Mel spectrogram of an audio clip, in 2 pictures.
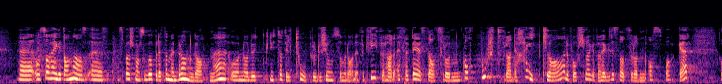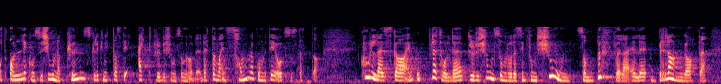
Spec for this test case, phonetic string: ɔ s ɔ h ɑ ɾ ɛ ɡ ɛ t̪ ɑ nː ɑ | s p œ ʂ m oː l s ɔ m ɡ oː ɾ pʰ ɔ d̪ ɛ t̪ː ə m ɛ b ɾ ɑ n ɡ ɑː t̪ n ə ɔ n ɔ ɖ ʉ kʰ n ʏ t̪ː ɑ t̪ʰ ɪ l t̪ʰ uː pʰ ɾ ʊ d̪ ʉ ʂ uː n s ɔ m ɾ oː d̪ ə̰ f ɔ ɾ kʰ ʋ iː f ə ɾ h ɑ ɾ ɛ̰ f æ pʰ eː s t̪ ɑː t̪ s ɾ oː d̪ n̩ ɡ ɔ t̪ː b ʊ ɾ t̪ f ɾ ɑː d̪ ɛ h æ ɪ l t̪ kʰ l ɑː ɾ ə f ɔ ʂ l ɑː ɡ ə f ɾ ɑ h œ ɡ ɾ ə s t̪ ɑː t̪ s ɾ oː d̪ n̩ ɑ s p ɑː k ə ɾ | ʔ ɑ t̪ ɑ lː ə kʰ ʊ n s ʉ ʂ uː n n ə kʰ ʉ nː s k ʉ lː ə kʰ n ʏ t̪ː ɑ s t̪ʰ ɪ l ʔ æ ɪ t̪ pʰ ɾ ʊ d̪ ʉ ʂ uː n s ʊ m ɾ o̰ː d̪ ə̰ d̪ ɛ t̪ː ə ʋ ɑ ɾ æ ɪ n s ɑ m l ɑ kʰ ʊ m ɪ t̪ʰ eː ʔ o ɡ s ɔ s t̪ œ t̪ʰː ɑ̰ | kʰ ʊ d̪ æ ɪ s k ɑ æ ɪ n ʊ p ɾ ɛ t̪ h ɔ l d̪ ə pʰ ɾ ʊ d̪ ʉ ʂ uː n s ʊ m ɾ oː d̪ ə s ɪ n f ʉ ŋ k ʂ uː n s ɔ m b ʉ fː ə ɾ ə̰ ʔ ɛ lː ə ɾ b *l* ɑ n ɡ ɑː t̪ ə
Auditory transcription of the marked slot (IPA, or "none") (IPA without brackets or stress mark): ɾ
